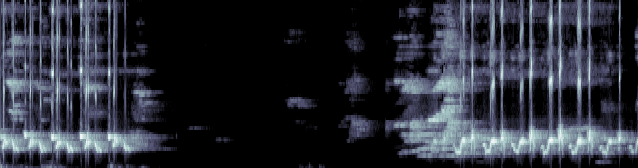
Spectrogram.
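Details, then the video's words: Sooty-headed bulbul song used as a lure to draw a response from other bulbuls: bursts of loud, bubbly whistled notes repeated rapidly, a phrase at the start and a longer run after a pause of about two seconds. "Suara Trucuk Gacor Keras MUJARAB untuk PANCINGAN trucuk Bahan atau Macet agar Langsung Respon"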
